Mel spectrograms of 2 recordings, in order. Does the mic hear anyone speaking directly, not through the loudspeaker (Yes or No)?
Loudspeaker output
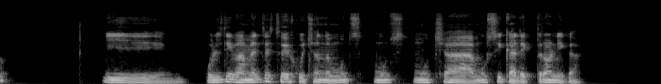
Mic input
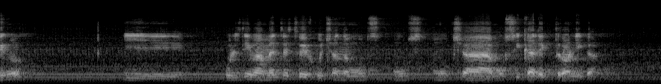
No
